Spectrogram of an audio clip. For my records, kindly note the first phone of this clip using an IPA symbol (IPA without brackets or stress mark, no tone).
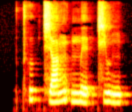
tʰ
